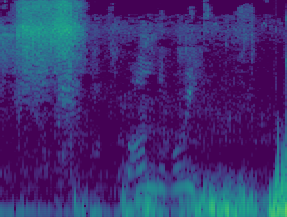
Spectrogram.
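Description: Faint voice over a low rumble, with a short hiss at the start.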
